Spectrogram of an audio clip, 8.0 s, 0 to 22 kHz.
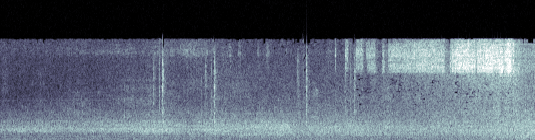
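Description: Container freight train hauled by a DB Class 185 electric locomotive approaching, its rumble growing steadily louder as it nears. A high hiss from the wheels on the rails joins in over the last few seconds.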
